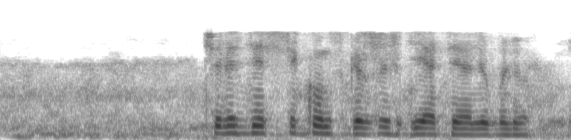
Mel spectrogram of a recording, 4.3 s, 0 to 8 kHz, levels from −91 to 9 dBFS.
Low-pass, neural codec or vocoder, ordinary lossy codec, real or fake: 7.2 kHz; codec, 16 kHz, 2 kbps, FreqCodec, larger model; AAC, 16 kbps; fake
